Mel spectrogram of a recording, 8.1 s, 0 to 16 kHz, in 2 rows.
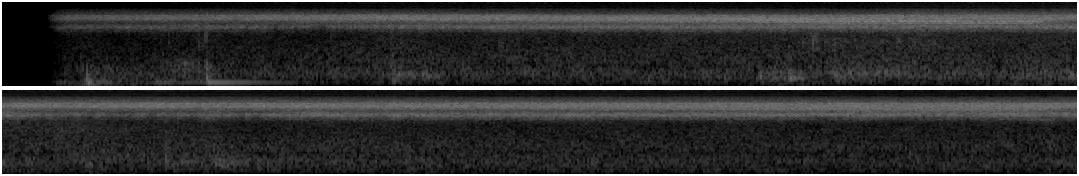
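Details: Cicadas in summer on a traditional farm in Saitama, Japan, about an hour from Tokyo, recorded on 20 July 2024 around 11:30 am on a sunny morning; a dense, steady high shrill buzz sets in and holds throughout, with a few faint knocks early on.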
